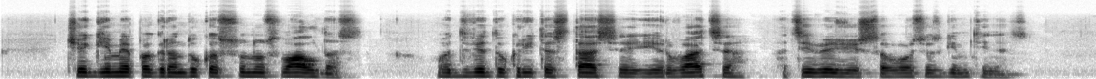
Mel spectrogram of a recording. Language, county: Lithuanian, Vilnius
